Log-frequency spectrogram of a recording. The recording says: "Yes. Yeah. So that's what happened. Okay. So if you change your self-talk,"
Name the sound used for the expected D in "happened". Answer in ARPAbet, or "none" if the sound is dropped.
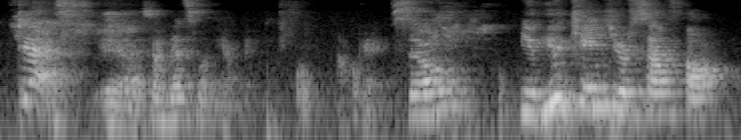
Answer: none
